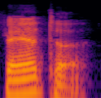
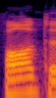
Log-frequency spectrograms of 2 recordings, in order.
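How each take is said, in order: First: "Fanta" with a short a, like FAN-ta; insisted-on pronunciation. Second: "Fanta" with an open "ah", like FAHN-ta; broad "ah" vowel in "Fanta"; rejected pronunciation. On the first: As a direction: say "Fanta" to rhyme with Santa. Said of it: "it's pronounced Fanta". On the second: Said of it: "it's not pronounced Fanta". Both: Shown as a demonstration.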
